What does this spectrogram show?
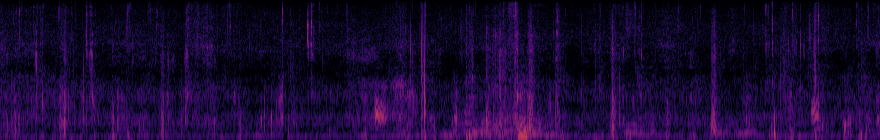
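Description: Close-miked eating: gado-gado with crisp crackers being bitten and chewed, giving irregular crunches and clicks.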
